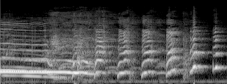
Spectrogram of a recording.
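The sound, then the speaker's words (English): A person gives a loud imitation of a howl: a long, slightly falling tone that breaks into a rapid series of rhythmic, yelping pulses. “Can we get a howl? One last time.”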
